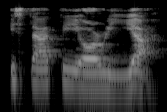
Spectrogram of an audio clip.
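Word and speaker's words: steatorrhea: are instead excreted in feces a condition called estatioria or let me spell it out for you s t e a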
